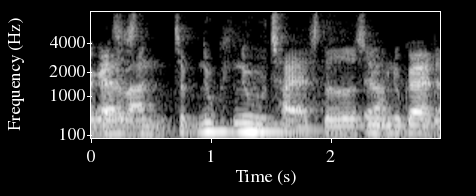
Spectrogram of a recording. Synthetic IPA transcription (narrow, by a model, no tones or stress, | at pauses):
æssɑɔn | sɒ̽nunut͡sʰɑ̈ːjɑ̈sd̥eð̞ˠɒsnunuɡ̥ɶɐjɑ̈d̥e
